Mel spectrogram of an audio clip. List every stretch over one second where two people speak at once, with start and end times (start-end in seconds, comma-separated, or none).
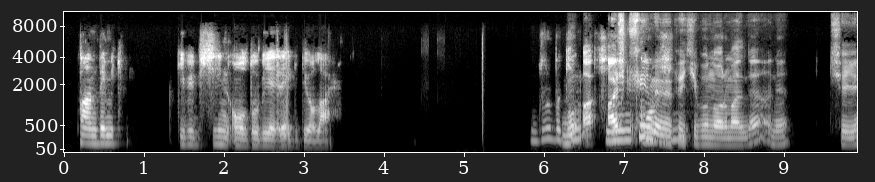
6.2-7.8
